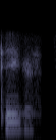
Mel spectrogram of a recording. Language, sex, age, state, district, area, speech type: Hindi, male, 60+, Rajasthan, Karauli, rural, conversation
